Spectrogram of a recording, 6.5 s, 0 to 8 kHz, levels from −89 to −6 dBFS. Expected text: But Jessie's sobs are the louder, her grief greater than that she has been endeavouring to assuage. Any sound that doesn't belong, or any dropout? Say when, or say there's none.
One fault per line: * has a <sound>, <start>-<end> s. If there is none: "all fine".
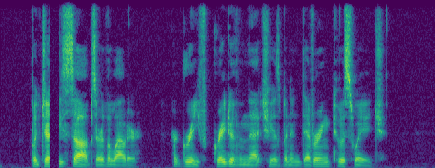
* has a dropout, 0.7-0.9 s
